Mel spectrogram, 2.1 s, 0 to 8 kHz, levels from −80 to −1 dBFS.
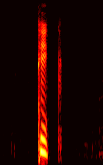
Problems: none marked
